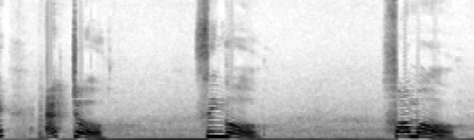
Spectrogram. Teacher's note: pay attention to final R sound which is not spoken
